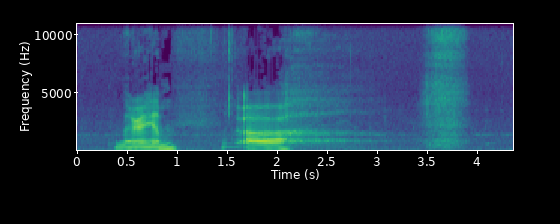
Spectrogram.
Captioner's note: sighs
